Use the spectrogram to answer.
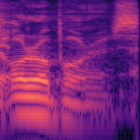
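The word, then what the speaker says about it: Ouroboros: Google they Boris it's not even close it's Oro Boris uh yeah yeah I know uh yeah I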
